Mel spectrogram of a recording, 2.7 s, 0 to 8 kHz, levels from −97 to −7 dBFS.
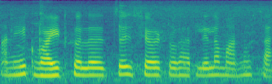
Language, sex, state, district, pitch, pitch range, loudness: Marathi, female, Maharashtra, Mumbai Suburban, 220 Hz, 210-225 Hz, -18 LUFS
